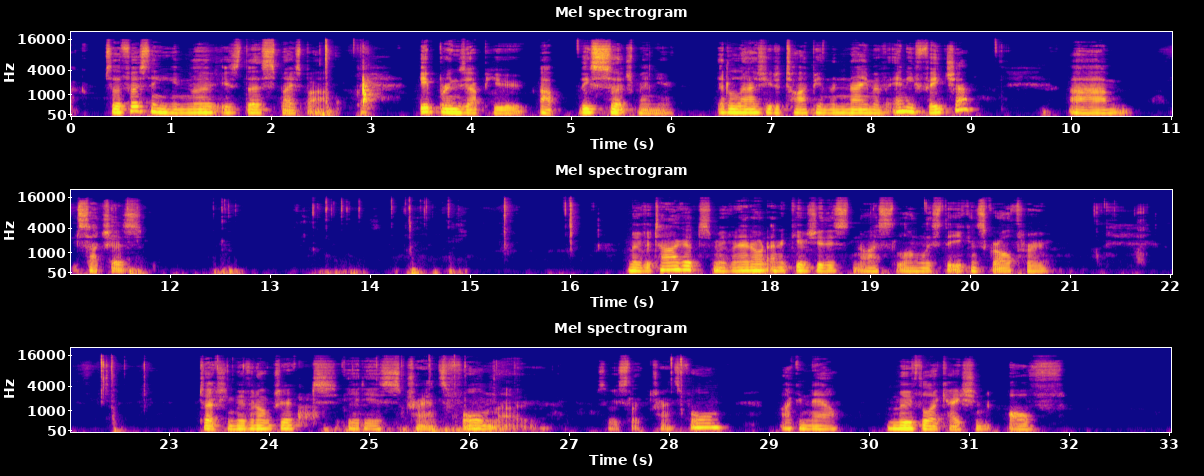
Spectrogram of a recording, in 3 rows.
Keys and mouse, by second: 13.6 BackSpace.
